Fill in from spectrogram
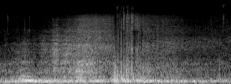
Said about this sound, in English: We're warned of a missile strike incoming and leave.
